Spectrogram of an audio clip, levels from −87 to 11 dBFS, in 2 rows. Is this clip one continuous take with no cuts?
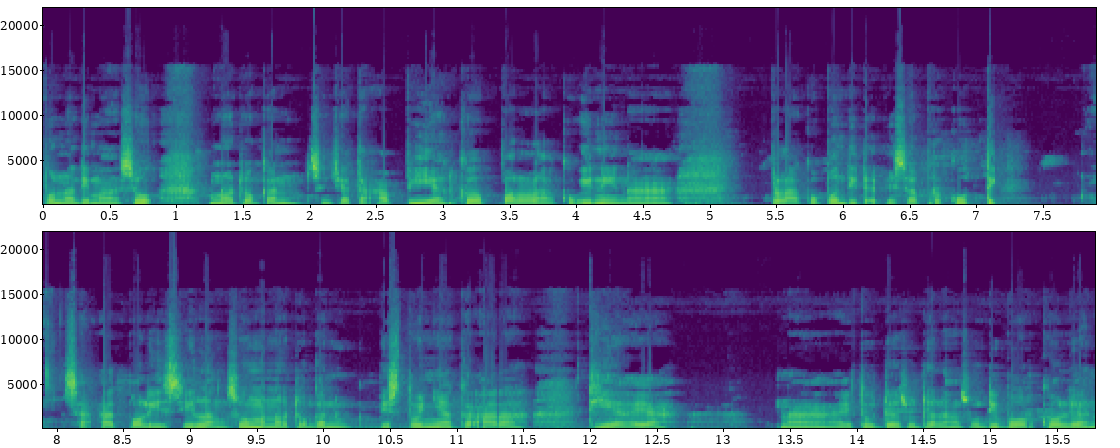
yes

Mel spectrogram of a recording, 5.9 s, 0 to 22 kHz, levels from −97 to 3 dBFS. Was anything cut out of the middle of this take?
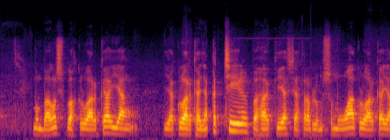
yes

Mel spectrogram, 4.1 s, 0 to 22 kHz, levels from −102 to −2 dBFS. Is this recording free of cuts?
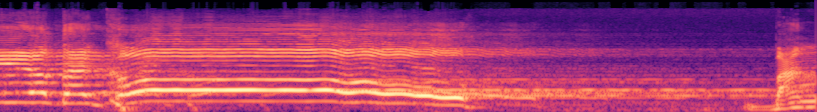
yes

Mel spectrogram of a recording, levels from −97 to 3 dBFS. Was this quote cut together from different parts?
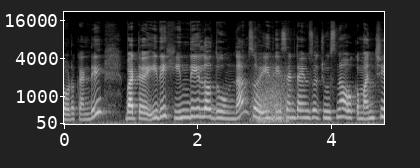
yes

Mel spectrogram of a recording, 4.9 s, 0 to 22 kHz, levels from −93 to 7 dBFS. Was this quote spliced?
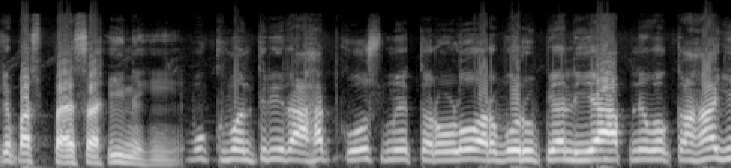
yes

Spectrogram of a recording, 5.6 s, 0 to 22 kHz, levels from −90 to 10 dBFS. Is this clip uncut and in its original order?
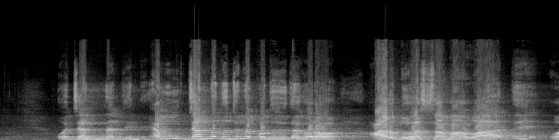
yes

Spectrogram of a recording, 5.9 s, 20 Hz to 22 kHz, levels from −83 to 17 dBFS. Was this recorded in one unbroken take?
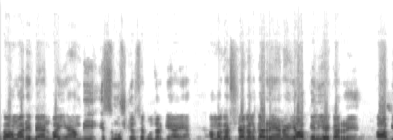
yes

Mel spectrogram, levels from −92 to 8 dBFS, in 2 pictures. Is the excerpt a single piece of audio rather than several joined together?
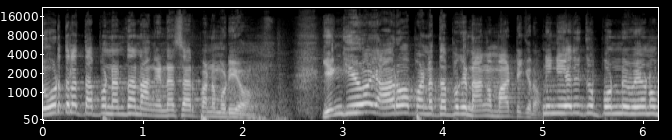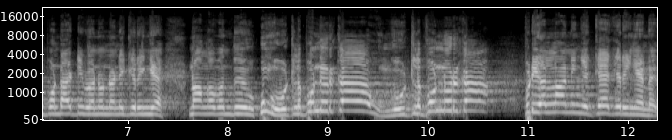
no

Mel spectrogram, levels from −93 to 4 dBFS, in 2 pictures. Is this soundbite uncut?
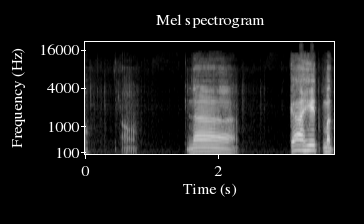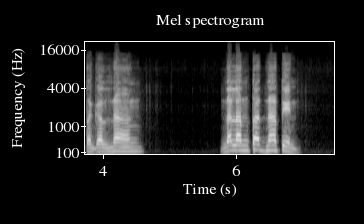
yes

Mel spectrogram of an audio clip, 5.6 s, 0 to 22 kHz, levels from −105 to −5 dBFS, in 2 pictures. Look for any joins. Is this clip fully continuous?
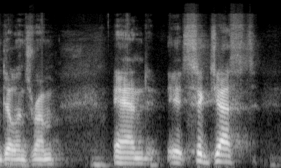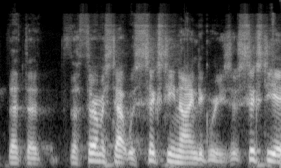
yes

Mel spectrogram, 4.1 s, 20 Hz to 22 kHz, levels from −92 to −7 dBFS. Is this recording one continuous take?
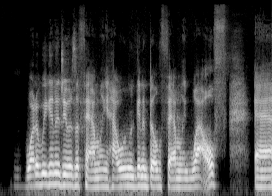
yes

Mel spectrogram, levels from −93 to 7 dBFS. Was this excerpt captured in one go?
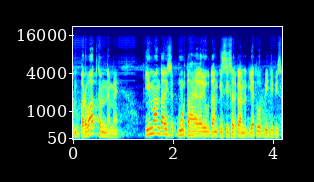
yes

